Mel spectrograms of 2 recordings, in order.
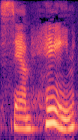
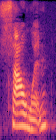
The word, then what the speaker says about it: Samhain: murder the word and call it calling it Sam Hayne because it's spelled s-a-m-h-a-i-n but it's actually pronounced salwan uh in the Gaelic version of it um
